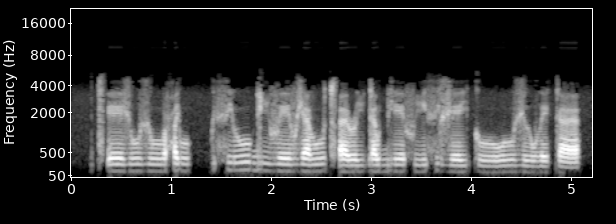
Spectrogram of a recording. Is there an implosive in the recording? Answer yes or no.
no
